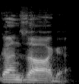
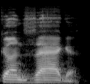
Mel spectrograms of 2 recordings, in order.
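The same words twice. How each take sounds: First: The middle syllable sounds like 'zog'. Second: The middle syllable sounds like 'zag'. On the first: The speaker calls it wrong. "It's not Gonzaga because they're not the Zogs" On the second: The speaker calls it right. "it's Gonzaga ... they're the Zags"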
